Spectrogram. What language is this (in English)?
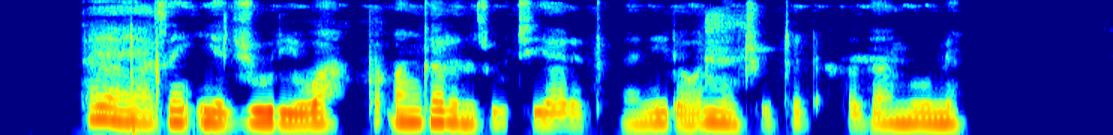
Hausa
